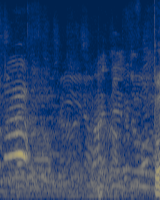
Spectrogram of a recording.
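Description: Voices: a short high shout at the start, faint chatter through the middle, then a man's football commentary starting right at the end.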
